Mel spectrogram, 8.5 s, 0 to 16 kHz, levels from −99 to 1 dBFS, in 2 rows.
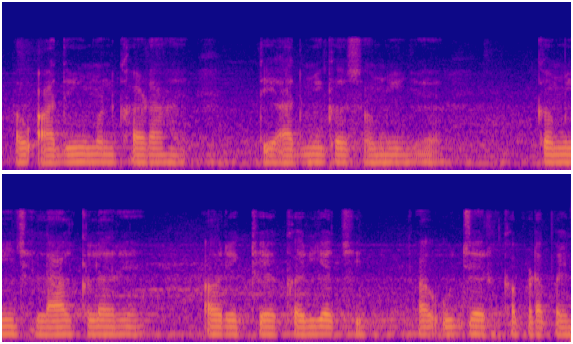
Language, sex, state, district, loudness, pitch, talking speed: Chhattisgarhi, male, Chhattisgarh, Sarguja, -35 LUFS, 120 Hz, 175 wpm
